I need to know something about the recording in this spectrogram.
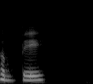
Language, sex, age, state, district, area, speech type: Punjabi, female, 18-30, Punjab, Pathankot, urban, read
